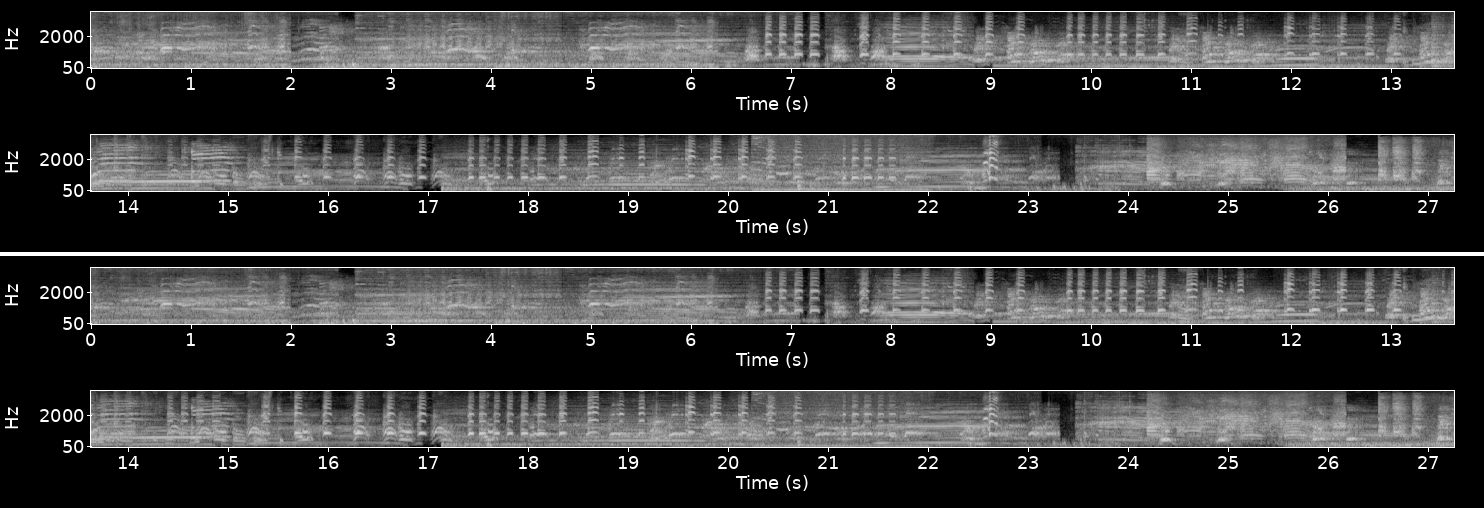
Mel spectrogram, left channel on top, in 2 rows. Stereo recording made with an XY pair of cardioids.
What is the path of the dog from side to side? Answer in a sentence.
You can hear the dog travel towards the right.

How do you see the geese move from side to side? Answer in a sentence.
You can hear the geese move from left to right and back again.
